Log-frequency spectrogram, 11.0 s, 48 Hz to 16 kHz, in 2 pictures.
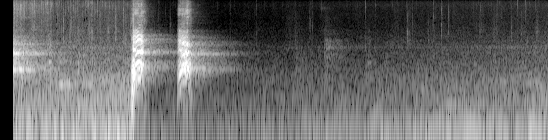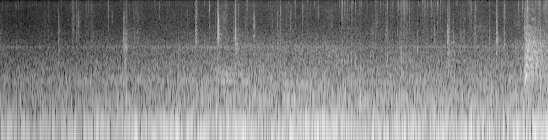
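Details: A male red-and-white Welsh Corgi puppy at a pet shop, born October 9, 2016, gives two sharp, quick barks, followed by quiet indoor hum.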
